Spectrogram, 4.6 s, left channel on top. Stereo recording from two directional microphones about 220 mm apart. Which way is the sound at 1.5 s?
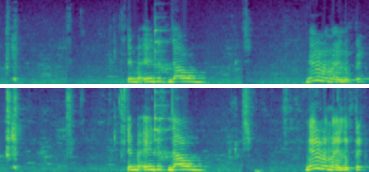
35° right (ahead or behind).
